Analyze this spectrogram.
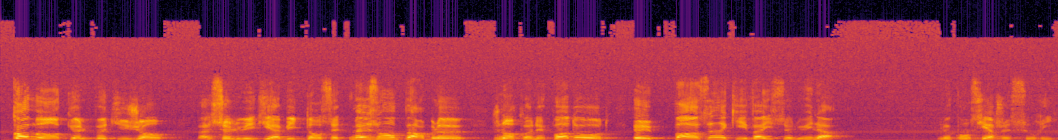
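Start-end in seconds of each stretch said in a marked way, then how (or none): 0.1-1.7 loud, high burst of disbelief; indignant surprise. A narrator's reading. Kersac indignant at the question. 2.0-8.4 high, emphatic farmer's protest; indignant countryman. A narrator's reading. Kersac insists, indignant.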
